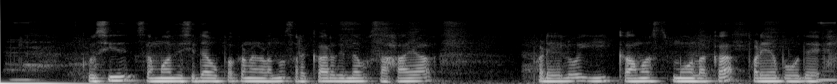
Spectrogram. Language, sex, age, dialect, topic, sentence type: Kannada, male, 31-35, Mysore Kannada, agriculture, question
